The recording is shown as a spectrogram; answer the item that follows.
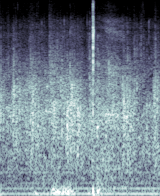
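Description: Audience applauding, a steady even clapping at moderate level.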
